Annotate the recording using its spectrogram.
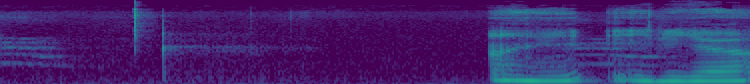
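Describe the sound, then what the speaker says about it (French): A pet cat gives two loud, close meows in quick succession, breaking a quiet indoor room that holds only a couple of faint clicks beforehand. "il y a un chat qui veut parler"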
